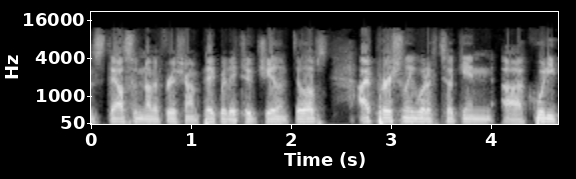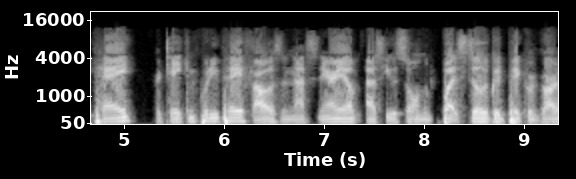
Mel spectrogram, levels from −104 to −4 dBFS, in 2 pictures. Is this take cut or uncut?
cut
